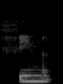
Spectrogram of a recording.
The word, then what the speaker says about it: films: Now, of course, it's film there. I pronounced the S at the end, which I shouldn't have.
